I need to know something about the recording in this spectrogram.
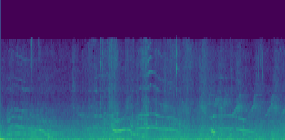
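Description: Bamboo rats squeaking: a string of thin, high calls that slide up and down in pitch, several over a few seconds.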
